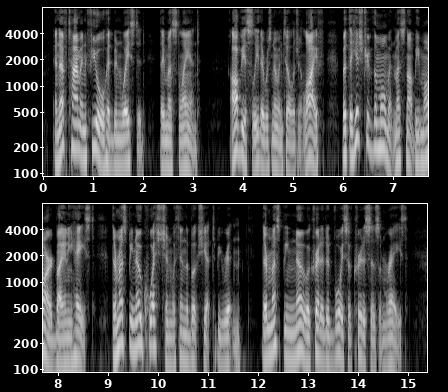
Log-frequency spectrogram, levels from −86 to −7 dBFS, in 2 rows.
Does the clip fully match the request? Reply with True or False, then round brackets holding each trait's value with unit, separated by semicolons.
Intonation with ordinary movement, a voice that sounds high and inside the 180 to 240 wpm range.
False (5.0 semitones; 130 Hz; 195 wpm)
